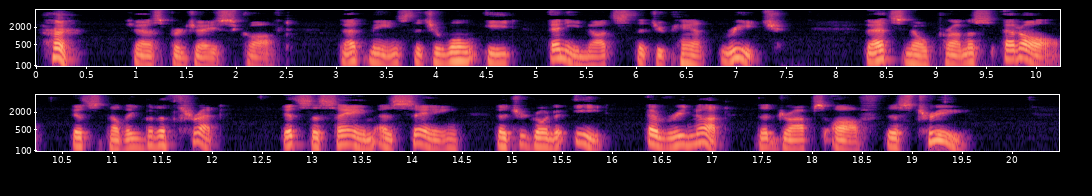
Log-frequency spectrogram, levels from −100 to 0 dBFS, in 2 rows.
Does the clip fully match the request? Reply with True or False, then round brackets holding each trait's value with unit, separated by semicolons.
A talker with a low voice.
True (130 Hz)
